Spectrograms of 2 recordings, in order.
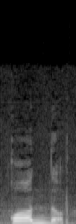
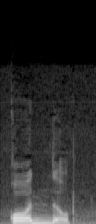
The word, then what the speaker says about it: Qadr: Qadr, ro-nya tebal.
